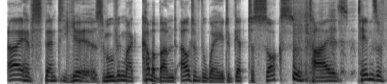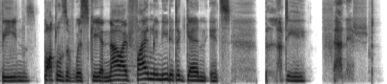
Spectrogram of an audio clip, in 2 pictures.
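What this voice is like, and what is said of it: Puts on a character voice. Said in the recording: “I'm going to give him a voice.”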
